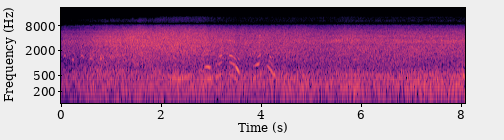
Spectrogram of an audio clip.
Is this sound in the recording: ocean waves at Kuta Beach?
yes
